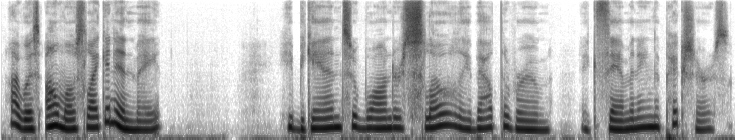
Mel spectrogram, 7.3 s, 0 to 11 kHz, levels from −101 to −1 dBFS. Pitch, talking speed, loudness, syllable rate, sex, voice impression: 195 Hz, 140 wpm, -16 LUFS, 4.9 syllables/s, female, feminine, slightly adult-like, soft, slightly cute, friendly, slightly sweet, kind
